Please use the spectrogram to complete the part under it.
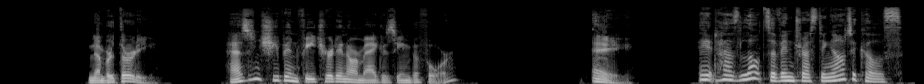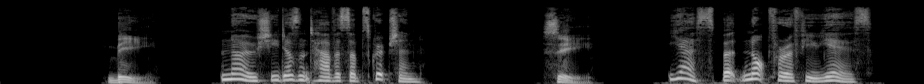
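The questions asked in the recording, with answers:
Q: Hasn't she been featured in our magazine before?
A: C: Yes, but not for a few years.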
